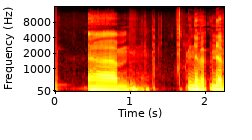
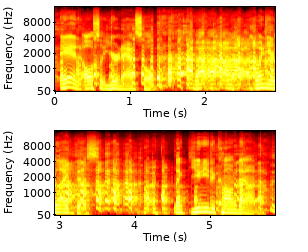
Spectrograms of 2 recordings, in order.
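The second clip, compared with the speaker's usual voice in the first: high squeaky mock voice of the wife, laughing; teasing falsetto wife scolding, giggling; 4 semitones higher than usual. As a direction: laugh through a high-pitched impression of the wife. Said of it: "My wife's like".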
